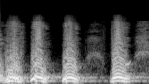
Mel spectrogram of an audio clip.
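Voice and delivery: high, loud imitated barking woofs; imitated dog bark. Dog barking at its owner to open the door, high woofs. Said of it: "The dog barks for the owner".

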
